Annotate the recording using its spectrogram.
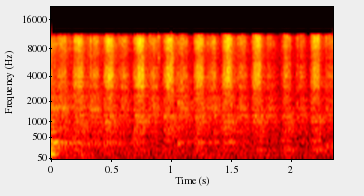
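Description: Scratchcard being scratched: quick, rhythmic back-and-forth strokes rubbing the silver latex coating off the card's play area, several strokes a second.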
